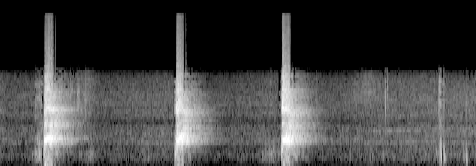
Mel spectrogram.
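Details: A male English Bulldog, upset and scared after the floor was put in, barks at the new floor: three heavy, hoarse barks about one and a half seconds apart, then quiet ticks and a knock.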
